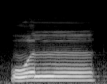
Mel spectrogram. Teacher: huruf lam sukun tidak dipantulkan suaranya Ul ya jangan dipantulkan memantul suaranya Kule ya jangan dilepas dulu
